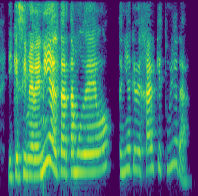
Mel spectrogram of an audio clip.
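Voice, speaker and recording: A woman speaks at a fairly slow pace. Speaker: life coach / therapist hosting talk. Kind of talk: casual chat.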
